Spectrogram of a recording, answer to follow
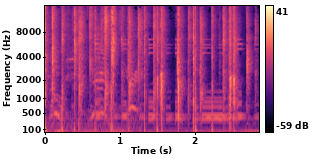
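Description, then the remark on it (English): A short burst of applause: irregular, sharp claps from a small group, loud and steady for about three seconds, with faint voices calling out underneath. “Actually, should we give him a round of applause?”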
